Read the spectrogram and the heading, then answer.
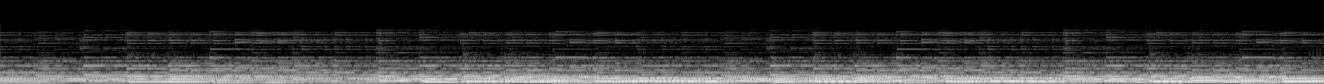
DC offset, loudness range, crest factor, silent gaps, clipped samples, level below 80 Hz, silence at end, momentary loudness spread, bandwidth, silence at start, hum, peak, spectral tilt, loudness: under 0.1%; 5 LU; 10 dB; none; under 0.1%; -38 dBFS; 0 s; 8 LU; 4.8 kHz; 0 s; none; -2 dBFS; -13 dB/octave; -13 LUFS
